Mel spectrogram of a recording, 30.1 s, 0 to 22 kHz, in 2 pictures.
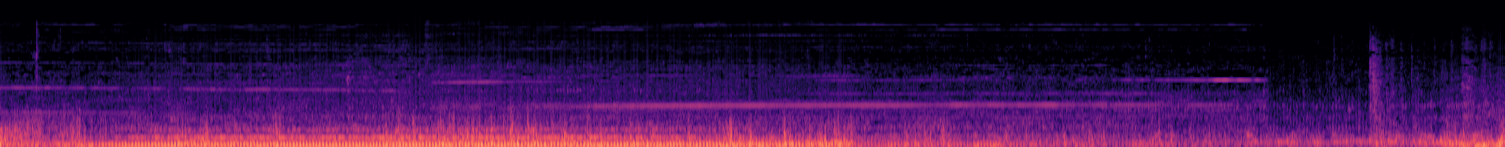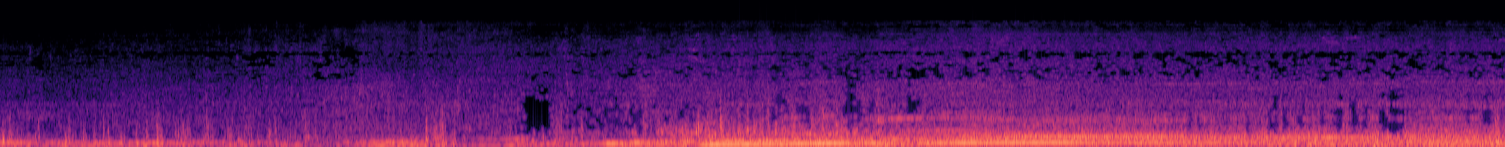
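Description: Mercury 350 Verado outboard, a supercharged inline-six, running with the boat underway at speed. About two-thirds of the way in its pitch rises as it is throttled up, then holds steady.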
